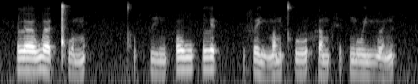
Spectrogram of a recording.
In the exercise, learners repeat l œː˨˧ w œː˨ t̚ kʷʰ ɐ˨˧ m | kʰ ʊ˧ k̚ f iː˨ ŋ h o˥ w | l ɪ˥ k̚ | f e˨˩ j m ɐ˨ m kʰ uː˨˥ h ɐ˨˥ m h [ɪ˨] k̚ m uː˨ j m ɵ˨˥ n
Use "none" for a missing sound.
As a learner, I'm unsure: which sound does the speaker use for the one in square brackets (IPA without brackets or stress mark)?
ɪ˧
